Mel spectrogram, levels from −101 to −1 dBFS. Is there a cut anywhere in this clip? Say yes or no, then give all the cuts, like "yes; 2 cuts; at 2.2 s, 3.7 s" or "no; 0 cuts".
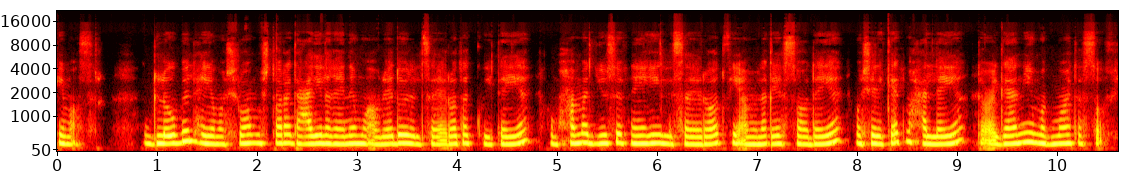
yes; 5 cuts; at 2.4 s, 4.8 s, 7.1 s, 7.9 s, 9.2 s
